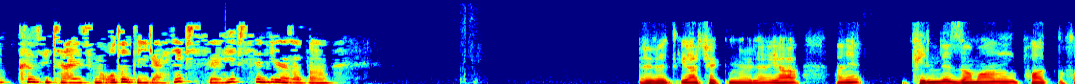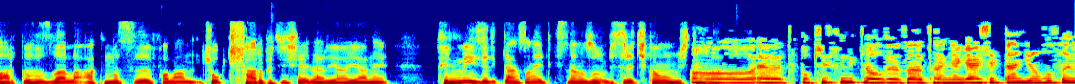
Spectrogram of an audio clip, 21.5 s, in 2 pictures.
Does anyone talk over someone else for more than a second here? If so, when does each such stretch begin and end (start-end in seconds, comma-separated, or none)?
none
